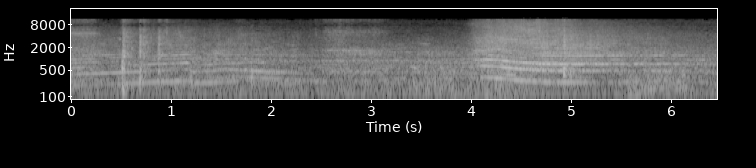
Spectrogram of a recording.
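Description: A Formula 1 car in a sim-racing league video game drives the Dutch Grand Prix circuit with DRS open, its high engine note rising and falling through gear changes, faint under the broadcast sound.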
